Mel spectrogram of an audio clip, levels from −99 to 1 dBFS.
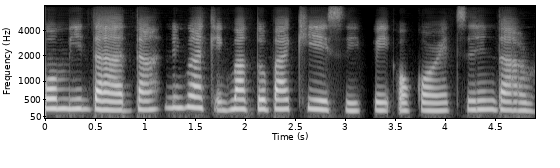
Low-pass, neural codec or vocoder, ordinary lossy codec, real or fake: none; codec, 16 kHz, 0.3 kbps, FocalCodec; none; fake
